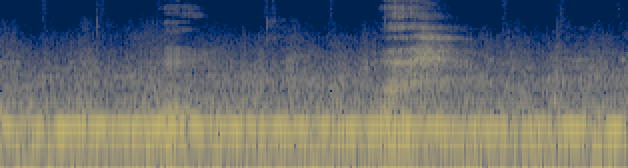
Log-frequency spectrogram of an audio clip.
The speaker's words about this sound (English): Are you all right? Are you having trouble breathing again?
